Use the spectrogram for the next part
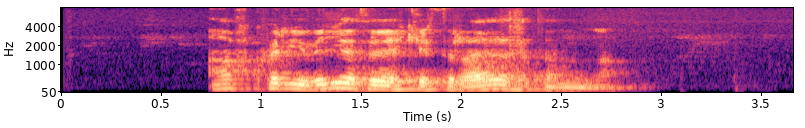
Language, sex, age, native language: Icelandic, male, 50-59, Icelandic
